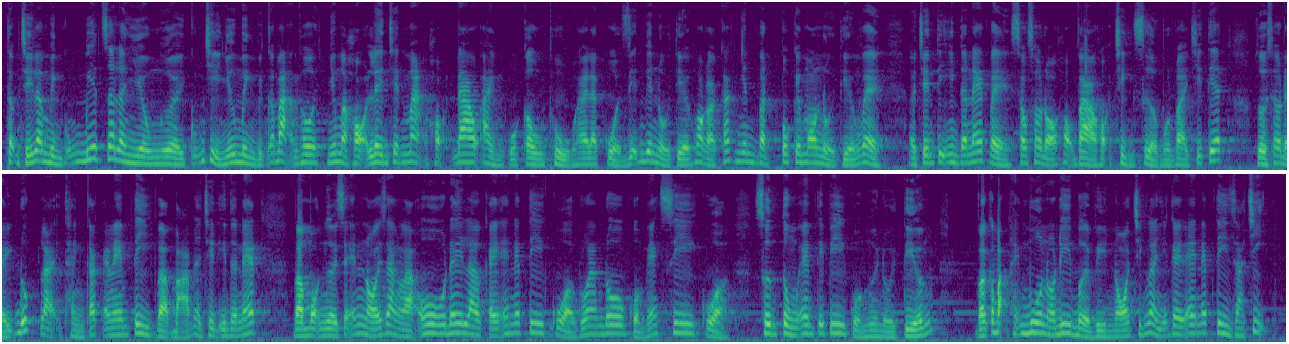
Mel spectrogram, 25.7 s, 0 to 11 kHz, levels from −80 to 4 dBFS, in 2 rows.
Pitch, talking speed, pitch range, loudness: 155 Hz, 275 wpm, 130-180 Hz, -21 LUFS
